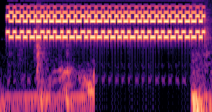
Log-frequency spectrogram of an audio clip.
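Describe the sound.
Mobile phone ringing with an incoming call: a steady, high electronic tone held unbroken for about two seconds, loud above a faint low rumble.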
